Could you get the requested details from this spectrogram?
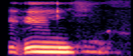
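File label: "qie2zi5" Mandarin Chinese, female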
